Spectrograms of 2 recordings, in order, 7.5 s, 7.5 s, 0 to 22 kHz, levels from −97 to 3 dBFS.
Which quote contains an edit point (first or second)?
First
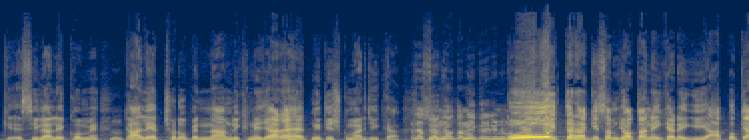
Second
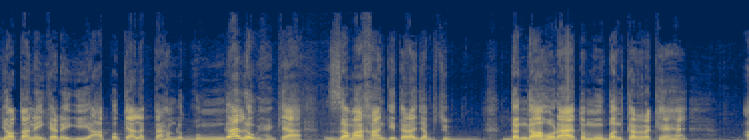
first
